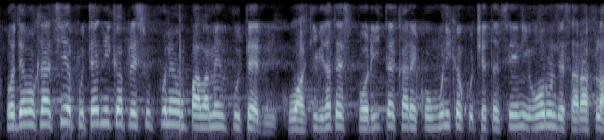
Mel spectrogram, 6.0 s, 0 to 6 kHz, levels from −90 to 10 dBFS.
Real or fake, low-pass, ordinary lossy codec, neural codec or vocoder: fake; 5.4 kHz; none; codec, 44.1 kHz, 7.8 kbps, DAC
